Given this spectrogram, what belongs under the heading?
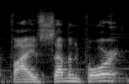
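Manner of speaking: normal talking voice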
